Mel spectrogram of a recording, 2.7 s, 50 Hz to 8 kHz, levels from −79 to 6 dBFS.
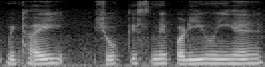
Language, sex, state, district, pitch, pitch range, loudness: Hindi, female, Maharashtra, Mumbai Suburban, 155 Hz, 145-160 Hz, -16 LUFS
